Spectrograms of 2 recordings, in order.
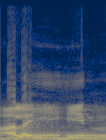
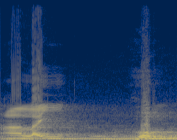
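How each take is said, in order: First: The vowel after the h is i. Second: The vowel after the h is u. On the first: "membaca kasroh normal" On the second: "dengan membaca dommah pada ha"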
